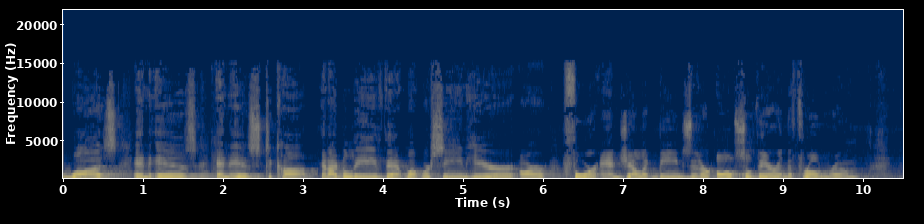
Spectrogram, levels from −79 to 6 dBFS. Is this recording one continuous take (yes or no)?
no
